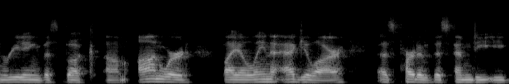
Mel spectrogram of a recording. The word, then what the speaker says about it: Elena Aguilar: uh and youtubing to make sure that i was pronouncing elena aguilar correctly and then rai rightly pointed out that i could have just thought of christina aguilera and it would have been really easy but uh problem solved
